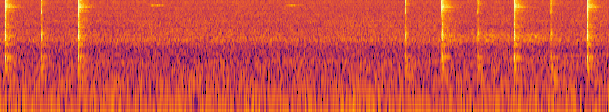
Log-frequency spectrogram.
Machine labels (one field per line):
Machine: valve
